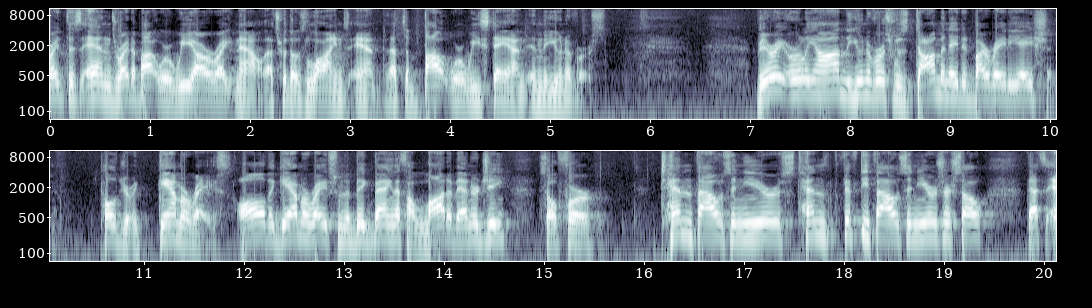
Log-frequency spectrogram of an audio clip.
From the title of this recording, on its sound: Live Class Lecture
